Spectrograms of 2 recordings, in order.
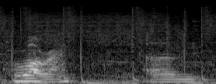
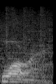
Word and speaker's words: Hwoarang: So we're tackling Hwoarang, because I saw some of the votes on the previous videos.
